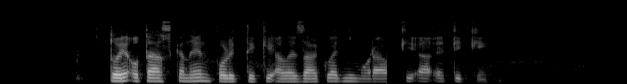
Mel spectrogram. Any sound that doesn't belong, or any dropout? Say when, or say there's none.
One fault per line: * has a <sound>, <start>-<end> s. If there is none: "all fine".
* has a dropout, 3.9-4.0 s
